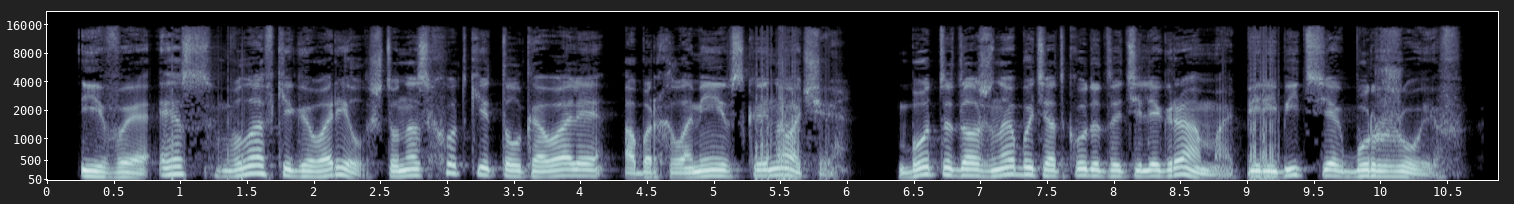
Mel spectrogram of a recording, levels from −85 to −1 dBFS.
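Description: The processor fell behind its audio deadlines three times, at 0.78 to 1.49 s, 5.32 to 6.39 s and 8.83 to 9.25 s. Each missed buffer dropped out to silence with hard edges, and the gaps come so close together that they fuse into processor overload crackle, a gritty tearing over the sound. The density fits very short buffers of around a millisecond and a half. The middle burst is longest and roughest, suggesting around a hundred misses.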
